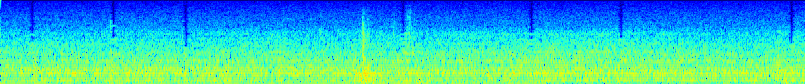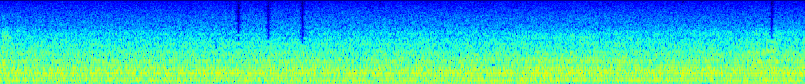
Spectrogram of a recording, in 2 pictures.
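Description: Car cabin noise while driving on a snow-covered road: a steady low rumble of engine and tyres, with one brief click about two seconds in.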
